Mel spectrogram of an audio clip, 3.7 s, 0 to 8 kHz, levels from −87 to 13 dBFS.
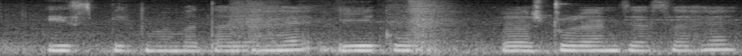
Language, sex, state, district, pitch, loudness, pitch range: Hindi, female, Haryana, Jhajjar, 215 Hz, -15 LUFS, 205-220 Hz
